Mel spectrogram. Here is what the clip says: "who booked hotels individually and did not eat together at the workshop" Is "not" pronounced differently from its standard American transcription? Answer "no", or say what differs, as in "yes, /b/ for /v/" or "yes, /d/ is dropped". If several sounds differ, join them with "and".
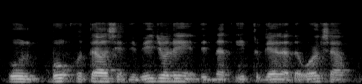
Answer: no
